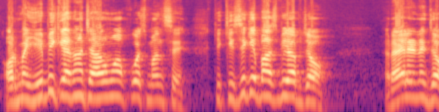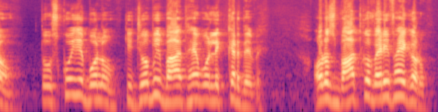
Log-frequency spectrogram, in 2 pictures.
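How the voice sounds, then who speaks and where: A man with an Indian accent and a notably high voice teaches like a lawyer at the front of a class. He explains informally but with emphasis, putting questions straight to his listeners. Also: fairly quick. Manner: emphatic, addresses listeners directly with checking questions. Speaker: lawyer giving law lectures.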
